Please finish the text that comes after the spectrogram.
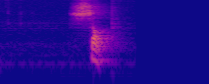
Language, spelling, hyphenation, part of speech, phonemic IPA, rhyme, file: Dutch, sap, sap, noun, /sɑp/, -ɑp, Nl-sap.ogg
- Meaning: 1. juice 2. sap (fluid in plants)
